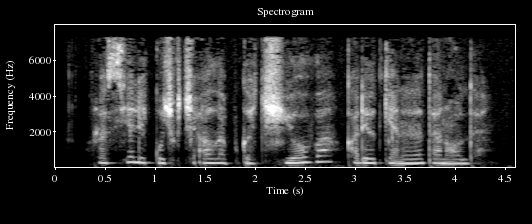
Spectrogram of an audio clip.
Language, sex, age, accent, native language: Uzbek, female, 12-17, Navoiy, Uzbek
